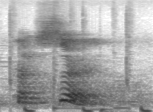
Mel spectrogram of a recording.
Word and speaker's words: concern: So, it's only concern that is stressed on the second.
